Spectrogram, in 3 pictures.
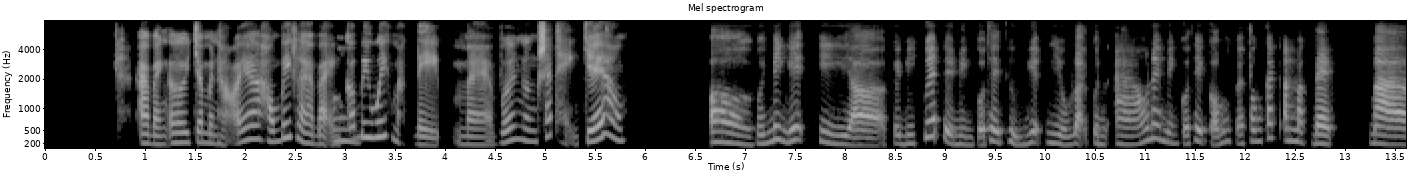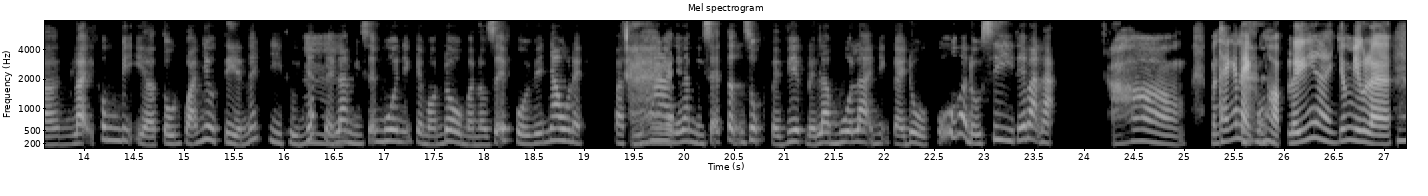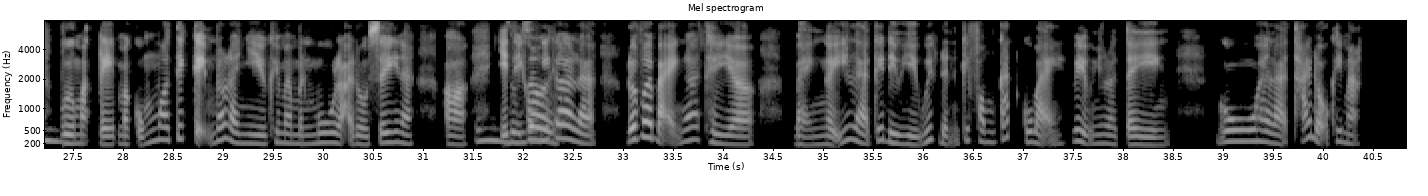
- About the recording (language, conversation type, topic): Vietnamese, podcast, Bạn có bí quyết nào để mặc đẹp mà vẫn tiết kiệm trong điều kiện ngân sách hạn chế không?
- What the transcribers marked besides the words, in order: tapping; laugh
